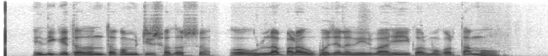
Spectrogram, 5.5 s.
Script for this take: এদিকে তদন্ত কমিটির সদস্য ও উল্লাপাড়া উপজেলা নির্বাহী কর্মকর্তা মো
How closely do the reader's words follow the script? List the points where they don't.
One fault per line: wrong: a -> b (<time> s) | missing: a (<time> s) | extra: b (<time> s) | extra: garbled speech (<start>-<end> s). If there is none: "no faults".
no faults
